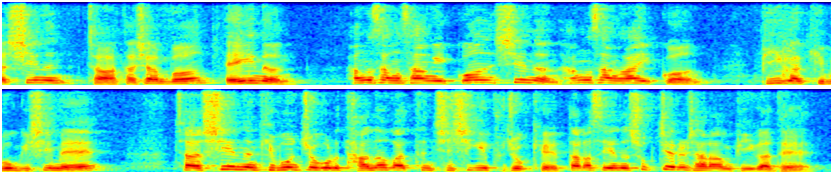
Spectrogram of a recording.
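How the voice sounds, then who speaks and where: A man's voice: high voice, darkish tone. A middle-aged man teaching English test strategy to students, lecturing with lots of rhetorical questions.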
